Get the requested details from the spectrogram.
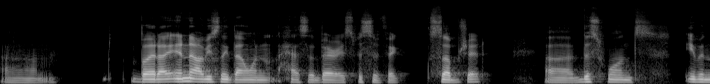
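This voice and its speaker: On a very clean recording with a silent background, a man with a Spanish accent speaks at a fairly low pitch with fairly even intonation. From Mexico (Mexico City and Puebla). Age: 30s. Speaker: artist. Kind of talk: casual interview chat. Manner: halting, many fillers.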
